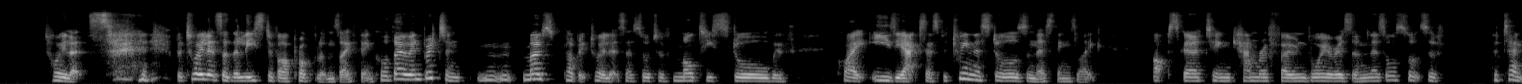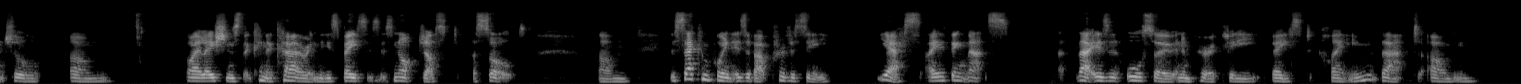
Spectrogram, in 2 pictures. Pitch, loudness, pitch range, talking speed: 160 Hz, -28 LUFS, 150-180 Hz, 150 wpm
